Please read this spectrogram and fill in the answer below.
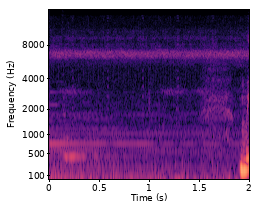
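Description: Soft background music with several steady held notes, over a constant high-pitched whine; a voice comes back in just at the end.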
